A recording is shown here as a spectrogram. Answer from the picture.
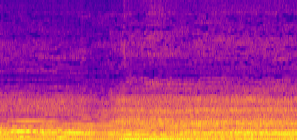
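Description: Pipe organ and voices singing a hymn in long held chords. The bass moves to a new chord about two seconds in. This is the entrance hymn of a Catholic Mass.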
